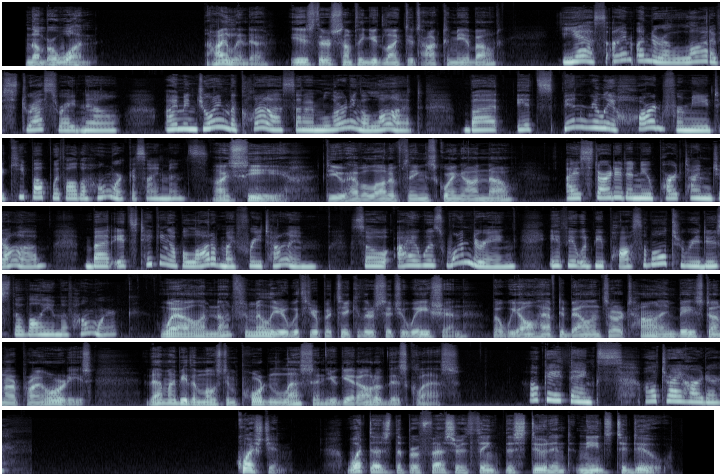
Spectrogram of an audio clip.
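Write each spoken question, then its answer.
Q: What does the professor think the student needs to do?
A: Balance her time based on her priorities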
